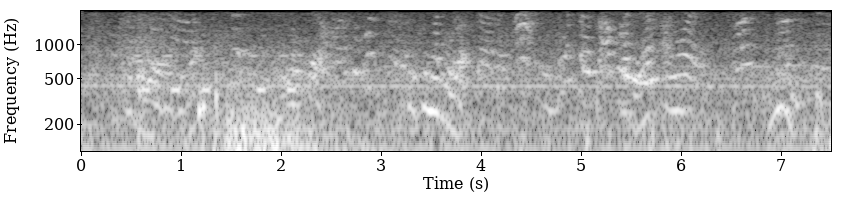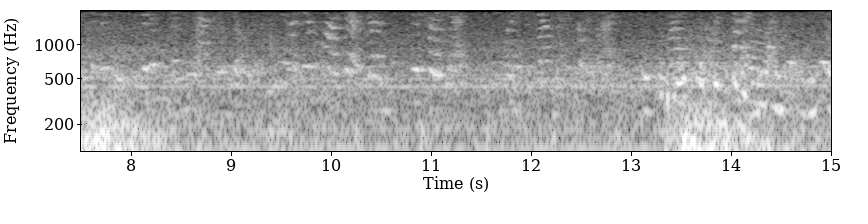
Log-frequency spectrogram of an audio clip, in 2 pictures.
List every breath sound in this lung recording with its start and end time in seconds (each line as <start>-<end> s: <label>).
1.08-2.00 s: inhalation
1.97-3.29 s: exhalation
7.26-8.27 s: inhalation
8.28-9.29 s: exhalation
13.29-14.32 s: inhalation
14.29-15.00 s: exhalation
